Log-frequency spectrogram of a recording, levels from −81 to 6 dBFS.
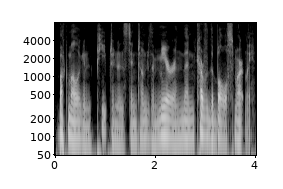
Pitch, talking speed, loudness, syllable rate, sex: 90 Hz, 210 wpm, -20 LUFS, 6.2 syllables/s, male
